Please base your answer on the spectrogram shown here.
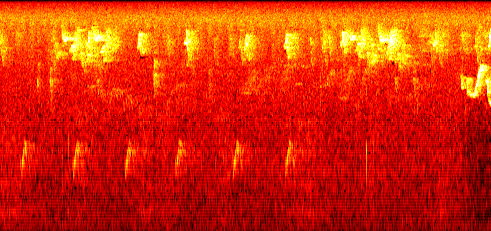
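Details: White-gorgeted flycatcher (Anthipes monileger leucops) at Doi Lang, Thailand, in February or March, sings thin, high twittering phrases with short rising mid-pitched notes about once a second over soft forest background.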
